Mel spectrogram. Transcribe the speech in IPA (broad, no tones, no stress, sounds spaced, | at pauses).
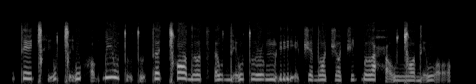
t e ǀʰ ḭ w ǀ ḭ w h ɔ̰ k͡p i w tʷ ḭ tʷ ḭ t ə ǀʰ ɔ d ɤ t͡sʼ ə w d ḛ w tʷ i ɹ ʊ ŋ͡m ə̰ rʲ ḛ t͡ʃ ə d ɔ t͡ʃ ɔ t͡ʃ i k͡p ɤ ħ ɔ̰ w ŋ͡ǀ ɔ d ḛ w ɔ̰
